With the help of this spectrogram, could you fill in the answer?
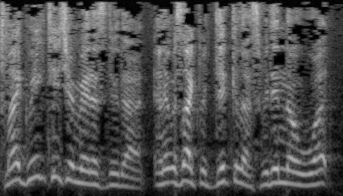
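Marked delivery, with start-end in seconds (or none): none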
